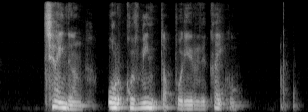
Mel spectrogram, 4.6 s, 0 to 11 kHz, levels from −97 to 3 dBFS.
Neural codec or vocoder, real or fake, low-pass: codec, 24 kHz, 3 kbps, HILCodec; fake; 9.9 kHz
